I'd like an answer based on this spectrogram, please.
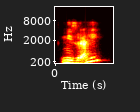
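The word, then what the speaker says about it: Mizrahi: que es judía pero Oriental Entonces es eh Miss rahi así se pronuncia pero como eso se puede poner a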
